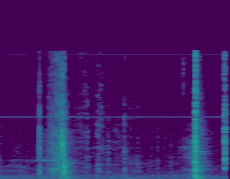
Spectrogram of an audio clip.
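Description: A tarot card being drawn off the deck and laid on the table: a faint papery swish about half a second in, and a light tap near the end.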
